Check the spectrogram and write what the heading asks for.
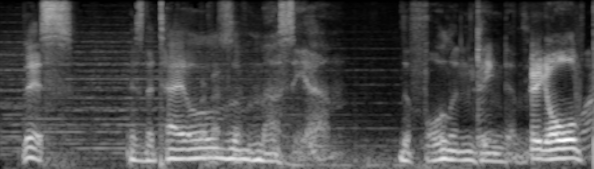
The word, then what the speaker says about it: Mercia: Mercia. It's a soft C, thank you, instead of a hard C.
